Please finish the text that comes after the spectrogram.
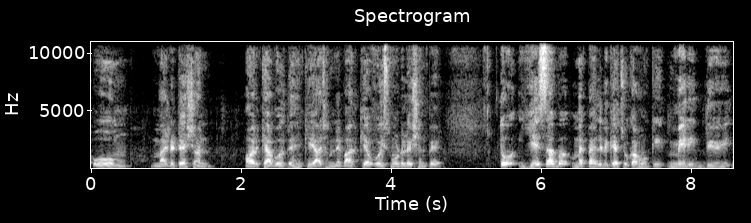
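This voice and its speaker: A man with a slightly husky voice, giving an informal acting lesson in an emphatic way, repeating phrases and checking in with rhetorical questions. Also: mid-range voice, a little mellow. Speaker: acting coach.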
